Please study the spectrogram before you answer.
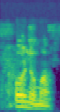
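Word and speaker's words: ὄνομα: Ya, Ónoma. Ónoma, ¿cierto? Ónoma. Entonces, tiene un espíritu suave, no se pronuncia.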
